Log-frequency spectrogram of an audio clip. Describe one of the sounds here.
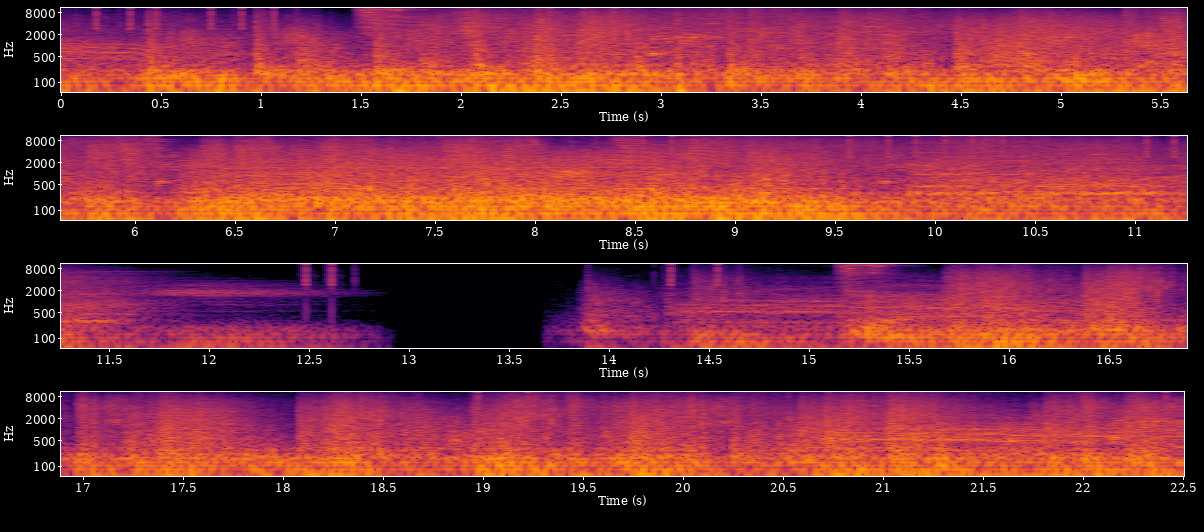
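Weapons clash and magic spells crackle in a busy battle.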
